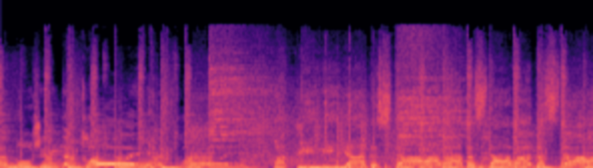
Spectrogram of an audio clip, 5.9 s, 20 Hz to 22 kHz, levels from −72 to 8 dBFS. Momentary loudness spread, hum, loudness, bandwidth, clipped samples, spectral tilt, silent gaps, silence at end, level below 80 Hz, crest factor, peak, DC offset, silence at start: 5 LU; none; -11 LUFS; 19.5 kHz; under 0.1%; -4 dB/octave; none; 0 s; -20 dBFS; 10 dB; 0 dBFS; under 0.1%; 0 s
